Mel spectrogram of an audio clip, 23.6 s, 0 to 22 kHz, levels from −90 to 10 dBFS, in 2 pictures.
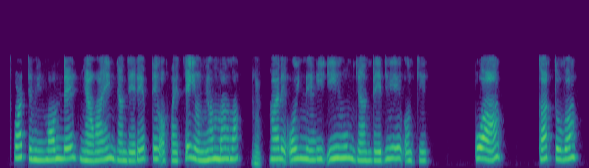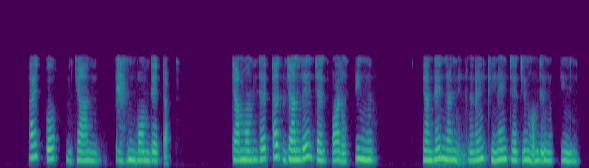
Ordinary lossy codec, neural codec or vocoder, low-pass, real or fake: none; autoencoder, 22.05 kHz, a latent of 192 numbers a frame, VITS, trained on one speaker; 5.4 kHz; fake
